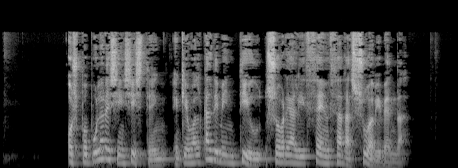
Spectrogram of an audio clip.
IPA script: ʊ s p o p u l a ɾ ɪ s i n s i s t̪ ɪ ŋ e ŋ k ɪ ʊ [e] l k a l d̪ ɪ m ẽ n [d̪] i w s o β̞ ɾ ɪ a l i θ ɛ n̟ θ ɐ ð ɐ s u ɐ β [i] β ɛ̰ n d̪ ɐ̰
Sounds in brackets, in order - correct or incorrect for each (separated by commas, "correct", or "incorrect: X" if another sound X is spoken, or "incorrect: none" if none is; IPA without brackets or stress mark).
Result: incorrect: a, incorrect: t̪, correct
